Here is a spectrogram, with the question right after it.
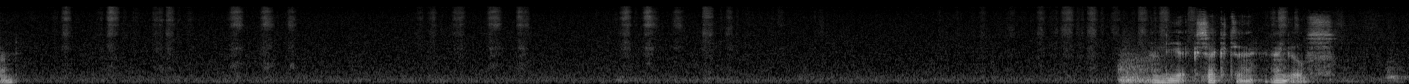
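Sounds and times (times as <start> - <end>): pencil sketching on paper: 0.6 - 3.0, 4.2 - 5.4, 6.2 - 7.4, 9.8 - 13.4.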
